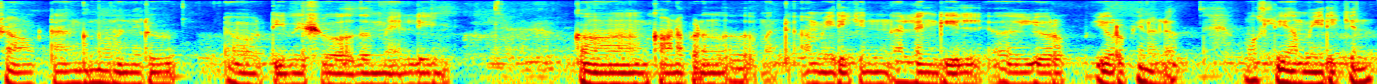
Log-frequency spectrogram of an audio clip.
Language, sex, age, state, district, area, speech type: Malayalam, male, 18-30, Kerala, Idukki, rural, spontaneous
